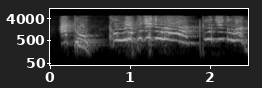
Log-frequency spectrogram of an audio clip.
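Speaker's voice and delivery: high, loud mock cry; pained praise. Woman praising God despite bellyache, acted high cry. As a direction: wail praise through acted pain.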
